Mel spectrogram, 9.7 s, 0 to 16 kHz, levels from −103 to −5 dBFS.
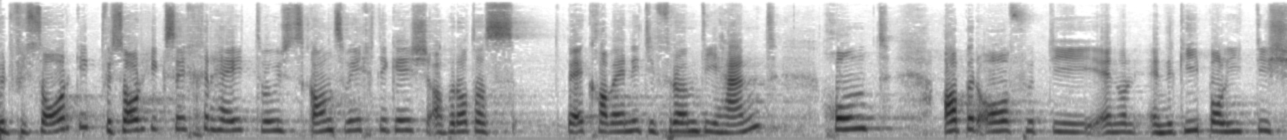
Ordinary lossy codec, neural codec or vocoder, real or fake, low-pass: none; none; real; 14.4 kHz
